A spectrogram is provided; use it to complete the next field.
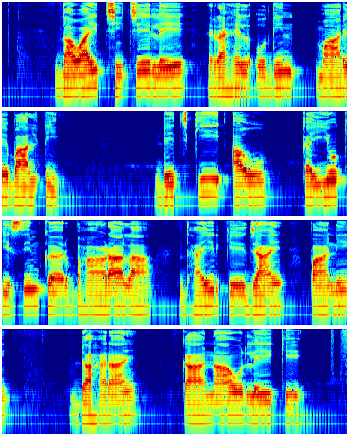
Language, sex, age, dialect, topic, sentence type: Chhattisgarhi, male, 18-24, Northern/Bhandar, agriculture, statement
